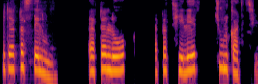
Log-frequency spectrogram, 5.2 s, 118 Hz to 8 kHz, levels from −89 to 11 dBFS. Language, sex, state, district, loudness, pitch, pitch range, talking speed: Bengali, female, West Bengal, North 24 Parganas, -16 LUFS, 245 Hz, 225-260 Hz, 115 wpm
